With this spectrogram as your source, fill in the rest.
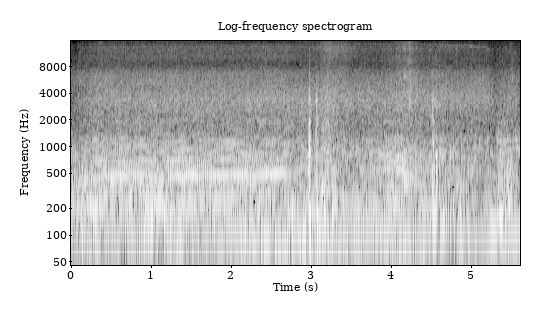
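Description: A four-wheel-drive car on mud tyres revs and slides sideways in the racing game Forza Horizon 4, its engine note sustained and droning with a couple of sharp knocks, over game music.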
